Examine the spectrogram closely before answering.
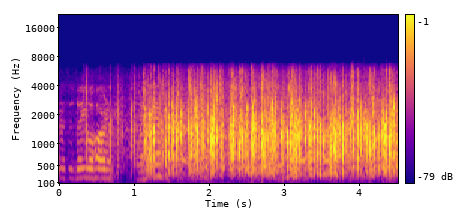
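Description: A group of people applaud outdoors.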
